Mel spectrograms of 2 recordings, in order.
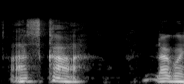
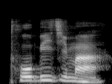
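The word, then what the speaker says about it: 飛鳥: 대표적인 예시로 아스카라고 읽히고 원래 이걸 훈독으로 한다면 토비지마라고 읽는데 아스카라고 읽히고 황혼이 타소 가리에로 읽히는 것을 들을 수 있다.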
